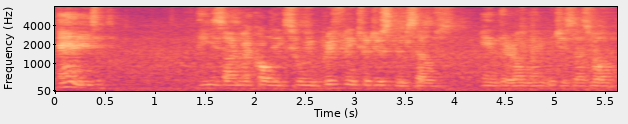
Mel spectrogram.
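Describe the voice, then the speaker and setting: A man who is a native Portuguese speaker gives a formal conference presentation, measured and pausing often with "uh". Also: mid-range voice, flat delivery. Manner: measured, with frequent hesitations. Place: conference hall. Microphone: distant from the recorder. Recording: roomy, distant hall recording with noise.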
